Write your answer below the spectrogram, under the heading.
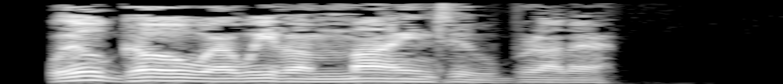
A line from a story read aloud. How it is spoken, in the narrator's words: Caraman growled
